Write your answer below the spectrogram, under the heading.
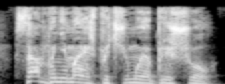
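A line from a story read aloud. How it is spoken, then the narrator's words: Snapped. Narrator (Russian): огрызнулся Асташа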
